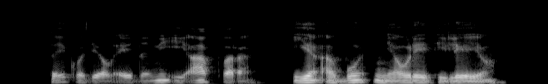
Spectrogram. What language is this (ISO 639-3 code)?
lit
